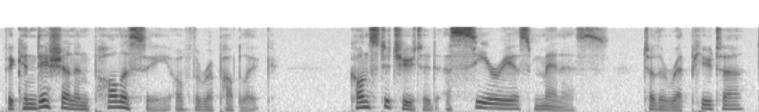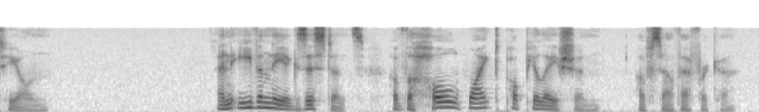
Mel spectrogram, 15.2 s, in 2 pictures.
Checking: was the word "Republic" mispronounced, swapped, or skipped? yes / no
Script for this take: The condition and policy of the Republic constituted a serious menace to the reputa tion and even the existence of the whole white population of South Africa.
no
